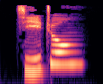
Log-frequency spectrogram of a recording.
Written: 集中

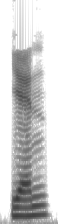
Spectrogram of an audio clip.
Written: 严

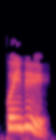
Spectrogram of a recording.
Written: 规律

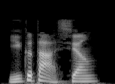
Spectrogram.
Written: 箱

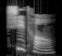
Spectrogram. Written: 系统

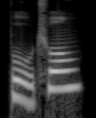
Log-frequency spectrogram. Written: 补充

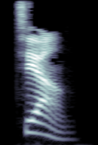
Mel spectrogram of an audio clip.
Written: 降

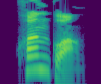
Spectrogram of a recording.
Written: 宽广

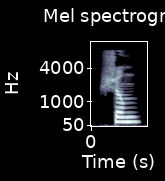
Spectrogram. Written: 升

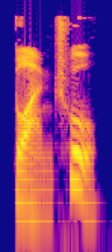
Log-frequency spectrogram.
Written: 短处

